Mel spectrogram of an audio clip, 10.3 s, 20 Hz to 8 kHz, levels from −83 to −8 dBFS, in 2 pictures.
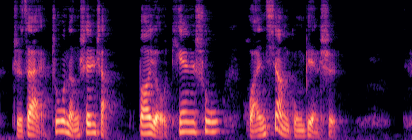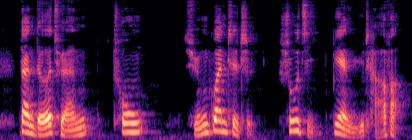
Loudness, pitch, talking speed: -22 LUFS, 215 Hz, 170 characters per minute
